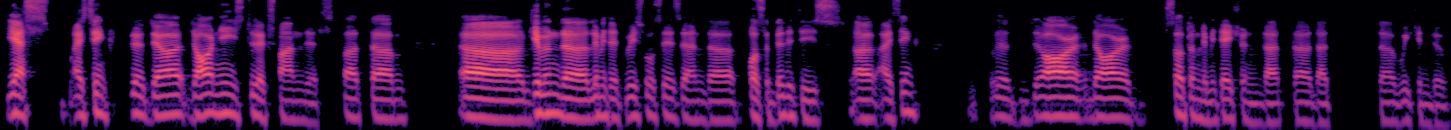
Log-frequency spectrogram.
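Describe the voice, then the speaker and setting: A man's voice: on the low side, fairly even intonation, no room sound, phone-quality sound. Hesitant man on a panel. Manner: hesitant, many fillers, halting phrasing. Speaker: panelist, university professor. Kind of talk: answering audience questions on a panel.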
